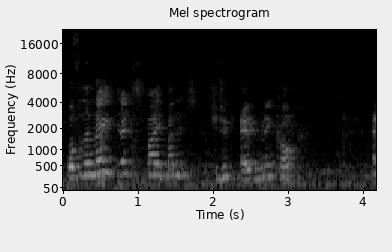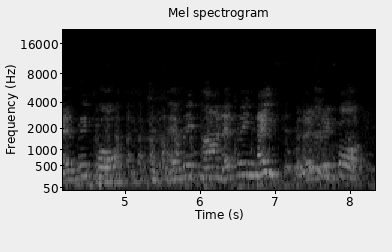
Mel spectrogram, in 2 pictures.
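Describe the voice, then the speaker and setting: A storyteller tells a folk tale live in an indoor bar, her high voice animated at a moderate pace. She performs theatrically and colloquially, repeating phrases for effect. A distant mic picks up the echoey room and background noise.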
